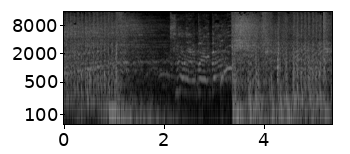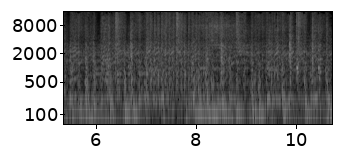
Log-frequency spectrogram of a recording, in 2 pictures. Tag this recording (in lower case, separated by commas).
music, percussion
